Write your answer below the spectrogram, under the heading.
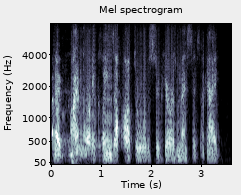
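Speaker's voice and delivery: strangely altered, distorted, warped voice. Saying a line about cleaning up after superheroes: distorted voice. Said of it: "What the hell happened to your voice?".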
